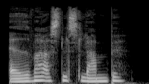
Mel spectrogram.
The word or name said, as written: advarselslampe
